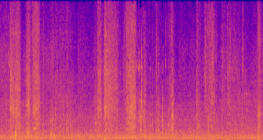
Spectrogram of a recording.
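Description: Hands arranging parts and wiring in a foam-lined cardboard box: irregular rubbing, rustling and scraping handling sounds over a steady background hum.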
